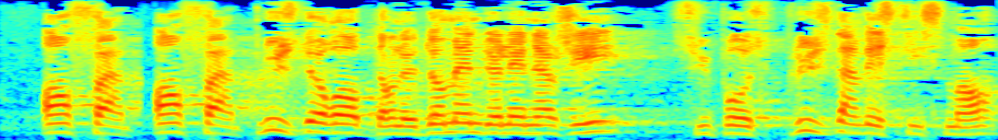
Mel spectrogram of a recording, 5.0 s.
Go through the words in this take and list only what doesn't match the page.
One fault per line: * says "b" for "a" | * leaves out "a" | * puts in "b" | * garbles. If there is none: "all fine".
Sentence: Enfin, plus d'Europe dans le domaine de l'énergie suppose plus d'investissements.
* puts in "enfin"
